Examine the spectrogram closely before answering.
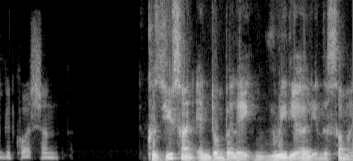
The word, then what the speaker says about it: Ndombele: Excuse think- me, I would just like to interrupt and say his name is Endamballer.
